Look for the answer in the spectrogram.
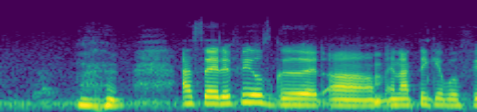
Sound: chuckles

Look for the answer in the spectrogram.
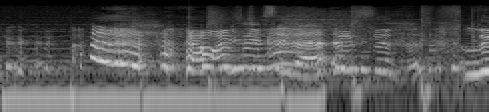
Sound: laughs

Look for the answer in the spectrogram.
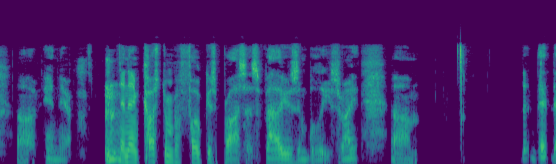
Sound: cough

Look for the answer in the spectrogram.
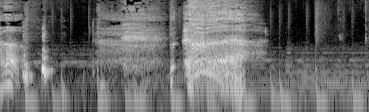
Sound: laughs; coughs wetly

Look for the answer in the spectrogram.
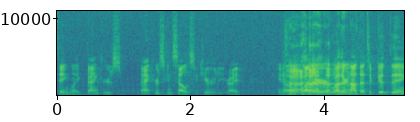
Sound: laughs

